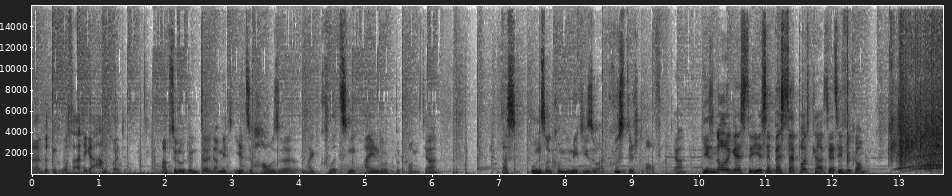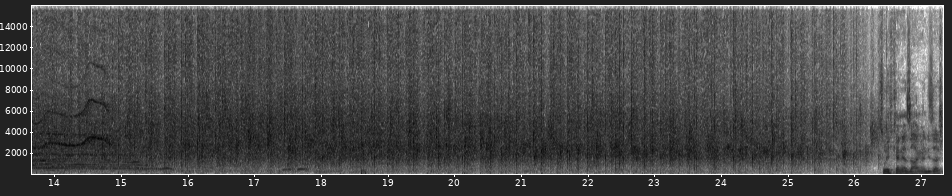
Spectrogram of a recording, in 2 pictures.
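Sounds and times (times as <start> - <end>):
speech: 0.0 - 6.3, 7.0 - 13.0, 26.4 - 27.3
audience applause: 12.9 - 26.5.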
